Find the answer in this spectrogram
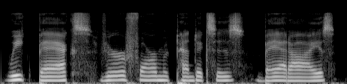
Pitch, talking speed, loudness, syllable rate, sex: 185 Hz, 105 wpm, -18 LUFS, 3.5 syllables/s, female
